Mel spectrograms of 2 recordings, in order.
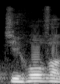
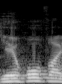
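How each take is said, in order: First: The word begins with a J sound. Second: The word begins with a Y sound.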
